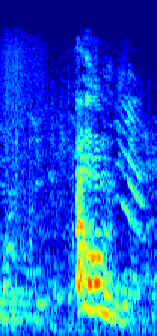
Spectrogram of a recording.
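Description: A single loud, drawn-out cry starting about a second in, its pitch falling steadily for most of a second, like a meow or a long vocal wail.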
